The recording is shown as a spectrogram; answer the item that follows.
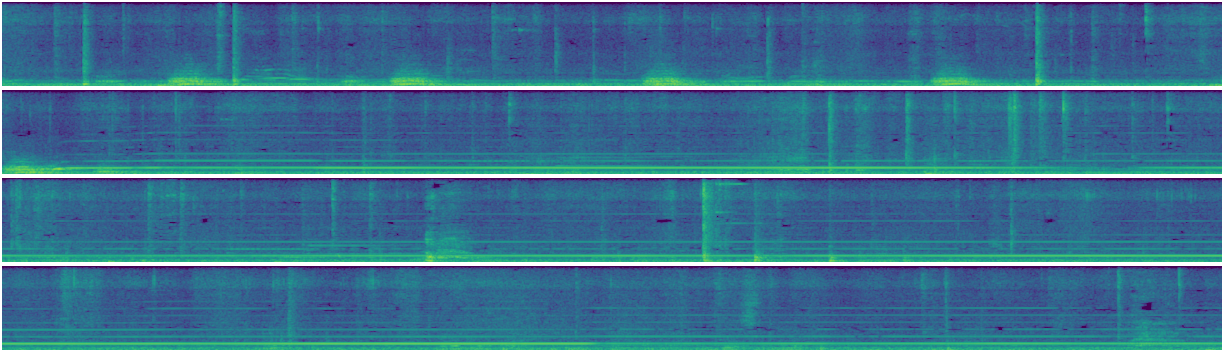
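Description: Airliner hydraulics heard from inside the cabin: about five short barks roughly a second apart, like a dog barking, then from about six seconds in a steady high whine. The barking is typical of the hydraulic power transfer unit cycling.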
